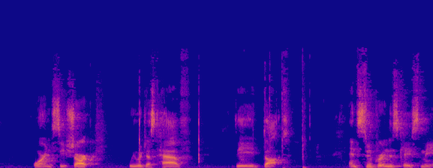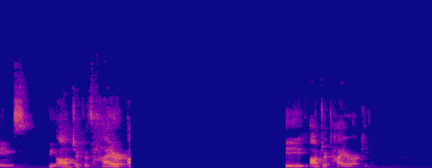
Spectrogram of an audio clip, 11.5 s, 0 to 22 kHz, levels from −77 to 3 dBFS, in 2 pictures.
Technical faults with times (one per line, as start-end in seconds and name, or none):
7.52-9.59 audio dropout to silence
